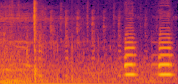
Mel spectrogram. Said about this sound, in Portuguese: ele dá uma buzinada de leve e respira profundamente, tentando se acalmar, ou pelo menos parecer confiante.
